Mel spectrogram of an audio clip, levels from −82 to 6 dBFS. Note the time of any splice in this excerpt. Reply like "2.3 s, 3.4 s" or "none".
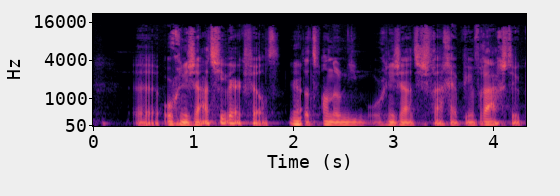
2.3 s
